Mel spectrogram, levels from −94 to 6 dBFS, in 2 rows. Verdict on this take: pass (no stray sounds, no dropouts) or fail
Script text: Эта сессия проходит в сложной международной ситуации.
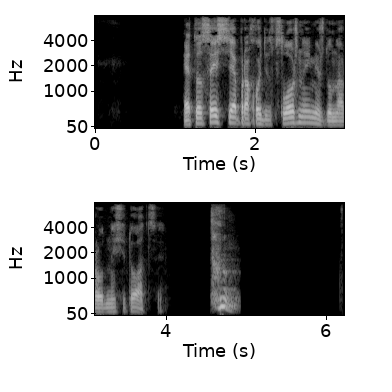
fail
